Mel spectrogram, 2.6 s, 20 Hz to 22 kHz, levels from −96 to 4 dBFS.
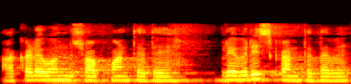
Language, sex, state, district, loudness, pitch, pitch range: Kannada, male, Karnataka, Shimoga, -17 LUFS, 150 Hz, 150-165 Hz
